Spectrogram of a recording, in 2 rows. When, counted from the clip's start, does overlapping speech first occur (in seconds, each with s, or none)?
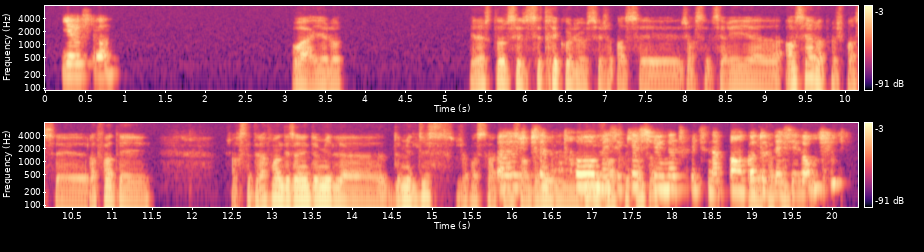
15.8 s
